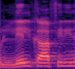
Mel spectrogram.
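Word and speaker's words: للكافرين: तो लिल काफिरीन असल में था ली अल काफिरीना। तो अलिफ साइलेंट हो गया।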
